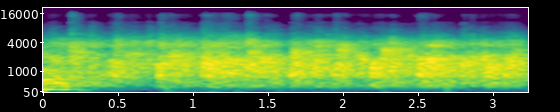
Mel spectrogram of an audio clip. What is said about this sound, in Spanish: Denle un aplauso al Señor esta mañana, por favor. Gloria al Señor.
